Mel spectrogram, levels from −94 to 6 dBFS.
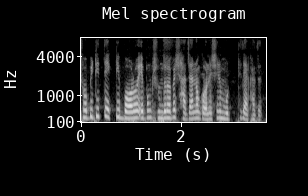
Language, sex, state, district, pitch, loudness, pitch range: Bengali, female, West Bengal, Alipurduar, 230 Hz, -19 LUFS, 205-250 Hz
